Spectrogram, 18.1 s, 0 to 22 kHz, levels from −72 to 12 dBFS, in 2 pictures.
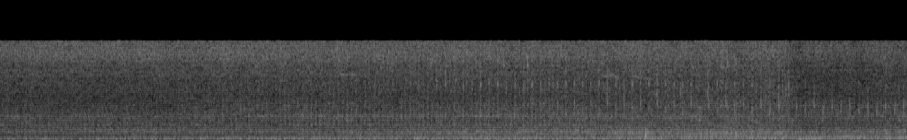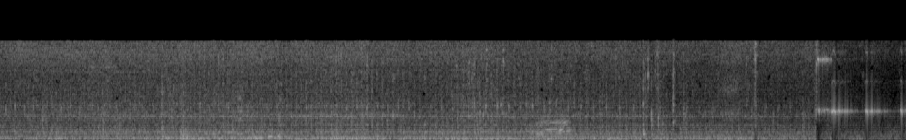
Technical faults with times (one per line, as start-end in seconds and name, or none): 0.00-18.14 planar audio read as interleaved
